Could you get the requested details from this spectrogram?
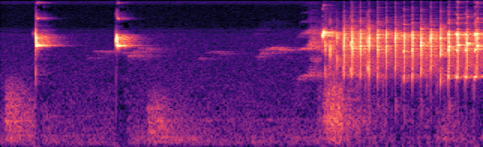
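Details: Lovebird ngekek, played to lure and train other lovebirds: two sharp high chirps, then a fast, buzzy, continuous chattering trill building up, with faint low rustling beneath.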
